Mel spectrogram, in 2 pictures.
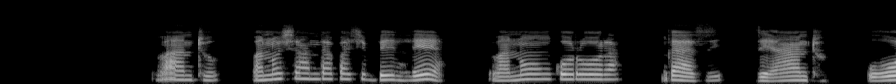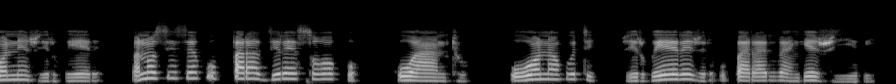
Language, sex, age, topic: Ndau, female, 50+, health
